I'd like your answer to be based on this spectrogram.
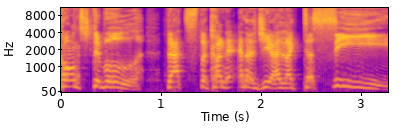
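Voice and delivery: yelling out. Playing the captain, calling to a rower on the leading boat: yelling out. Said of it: "I yell out to him".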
